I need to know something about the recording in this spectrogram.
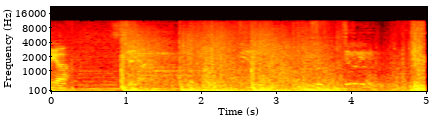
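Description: Heavy punches and blows land with loud thuds and crashes.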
